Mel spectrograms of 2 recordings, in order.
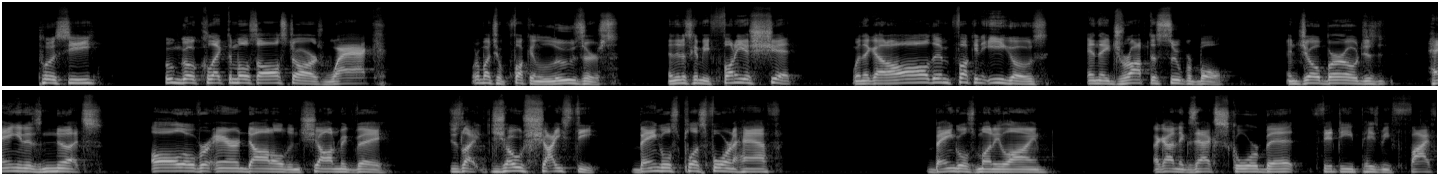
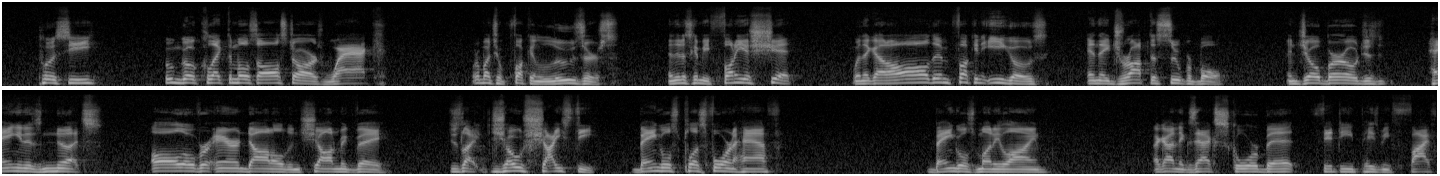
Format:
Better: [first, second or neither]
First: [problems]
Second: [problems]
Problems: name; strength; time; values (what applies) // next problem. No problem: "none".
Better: first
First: none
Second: hiss; faint; throughout; 25 dB below the speech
